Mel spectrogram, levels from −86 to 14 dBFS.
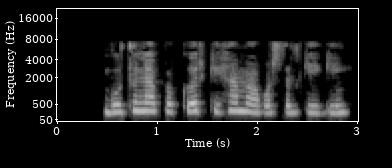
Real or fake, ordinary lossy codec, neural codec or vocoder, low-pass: real; MP3, 32 kbps; none; 7.2 kHz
